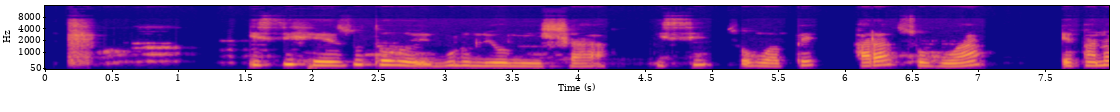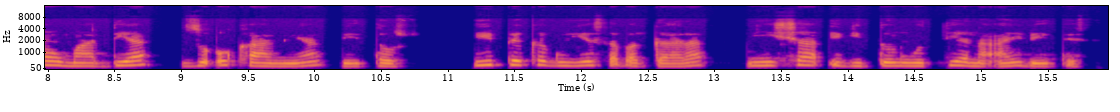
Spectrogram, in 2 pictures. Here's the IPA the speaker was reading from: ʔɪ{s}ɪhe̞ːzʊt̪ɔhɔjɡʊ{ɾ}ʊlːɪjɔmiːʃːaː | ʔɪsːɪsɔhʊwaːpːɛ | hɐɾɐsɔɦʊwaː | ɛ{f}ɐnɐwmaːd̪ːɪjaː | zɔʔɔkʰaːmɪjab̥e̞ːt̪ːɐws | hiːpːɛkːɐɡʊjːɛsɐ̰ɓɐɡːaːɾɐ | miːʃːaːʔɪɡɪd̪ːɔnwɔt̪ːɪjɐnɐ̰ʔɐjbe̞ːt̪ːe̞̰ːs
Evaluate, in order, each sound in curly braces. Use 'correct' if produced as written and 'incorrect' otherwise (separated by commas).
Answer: incorrect, incorrect, correct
